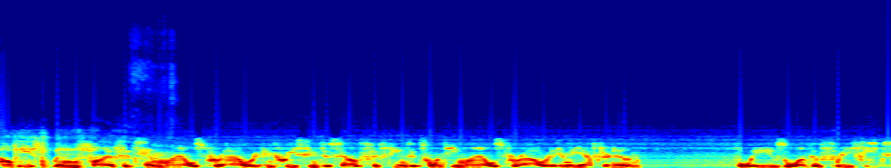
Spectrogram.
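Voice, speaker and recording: Through a muffled radio speaker with clear noise, a male announcer reads a scripted forecast. His pitch is average for a man. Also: normal speed. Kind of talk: scripted weather forecast readout. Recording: noisy muffled weather radio broadcast.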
